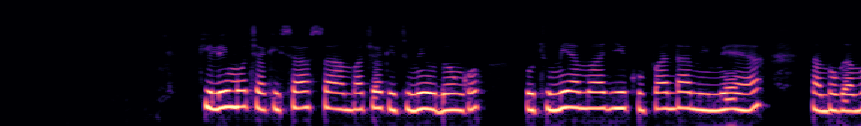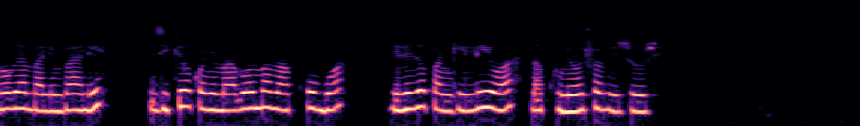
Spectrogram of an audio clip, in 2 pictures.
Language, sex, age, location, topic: Swahili, female, 18-24, Dar es Salaam, agriculture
